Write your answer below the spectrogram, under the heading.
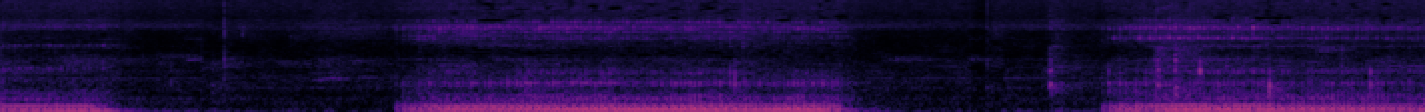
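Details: Pet dog guarding his bone as a person tries to take it: two long, deep rumbling growls of about one and a half seconds each, separated by short pauses, with a quiet voice nearby.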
